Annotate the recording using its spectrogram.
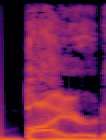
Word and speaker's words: Bayard: So Bayard, okay, is how you pronounce his name.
